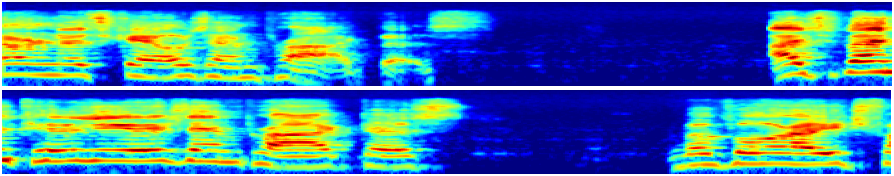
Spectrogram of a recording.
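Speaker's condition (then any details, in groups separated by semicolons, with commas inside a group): Cerebral palsy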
